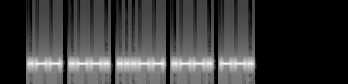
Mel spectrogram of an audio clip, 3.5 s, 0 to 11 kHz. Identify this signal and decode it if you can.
Morse code, heard as a keyed tone, about 34 wpm, 700 Hz. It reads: WP3PG
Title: USA Call Signs - 5 Characters - Repeated 3x - 35wpm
